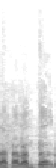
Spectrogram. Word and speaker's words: Atalanta: Sí, bueno, pero y antes del Atlanta dije, si el Madrid pasa la eliminación, Atlanta, la eliminatoria del Atalanta, lo he dicho bien hoy. – Ahora sí.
